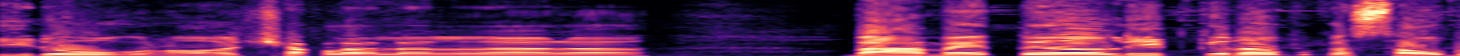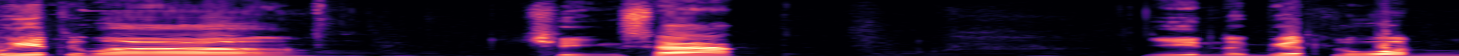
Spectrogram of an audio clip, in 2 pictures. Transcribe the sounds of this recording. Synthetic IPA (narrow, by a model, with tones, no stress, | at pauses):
i˨˦ɗo˨˩ku˧˩˨nɔ˨˦t͡ɕa˦˥k̚laː˨˩laː˨˩˨laː˨˩ɓaː˧mɛ˧t̪ə˧li˦˥t̚ki˦˥t̚ho˨˩˨kaː˨˩sa˨˦wɓi˦˥ət̚maː˨˩ | t͡ɕï˨˦ŋ̟saː˦˥k̚ | ɲi˨˩nːa˨˦ɓi˦˥ət̚lu˧ən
